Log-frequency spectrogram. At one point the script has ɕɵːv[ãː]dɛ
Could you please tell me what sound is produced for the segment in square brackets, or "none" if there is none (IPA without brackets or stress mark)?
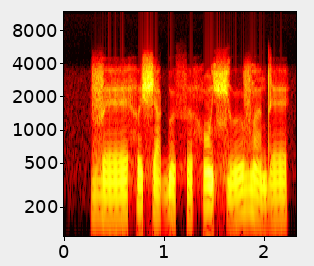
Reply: ã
